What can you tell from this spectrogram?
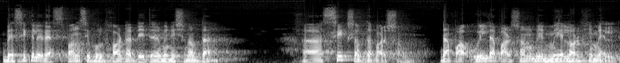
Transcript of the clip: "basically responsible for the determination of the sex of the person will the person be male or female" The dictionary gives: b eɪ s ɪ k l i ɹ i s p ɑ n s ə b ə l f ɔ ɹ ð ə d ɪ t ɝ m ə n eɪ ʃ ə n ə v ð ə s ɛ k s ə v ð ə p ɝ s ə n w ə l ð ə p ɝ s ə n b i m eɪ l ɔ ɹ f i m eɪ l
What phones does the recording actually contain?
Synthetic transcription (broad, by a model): b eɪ s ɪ k l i ɹ i s p ɑ n s ə b ə l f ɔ ɹ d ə d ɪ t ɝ m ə n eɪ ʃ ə n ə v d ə s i k s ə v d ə p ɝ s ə n w ə l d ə p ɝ s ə n b i m eɪ l ɔ ɹ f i m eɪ l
